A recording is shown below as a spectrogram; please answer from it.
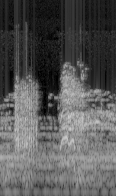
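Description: A cartoon horse whinnying: a wavering, high call in the second half, with a short noisy burst just before, over background music.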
